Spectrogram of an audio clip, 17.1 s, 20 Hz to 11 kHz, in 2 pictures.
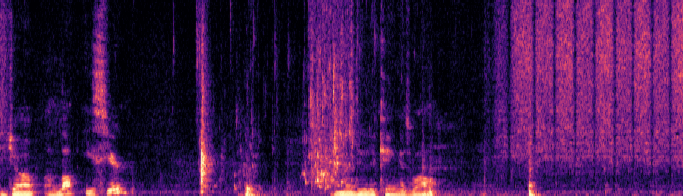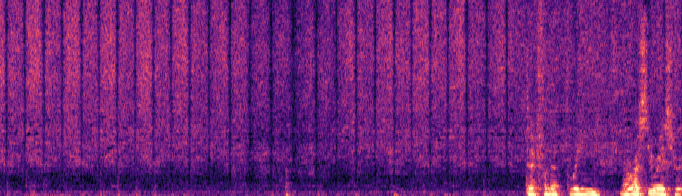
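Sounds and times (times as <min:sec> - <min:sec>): eraser scrubbing on wet whetstone: 0:06.2 - 0:17.0.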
